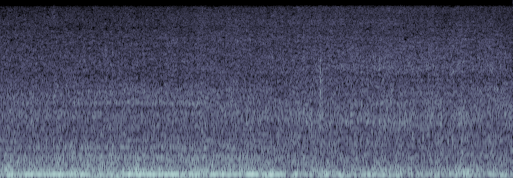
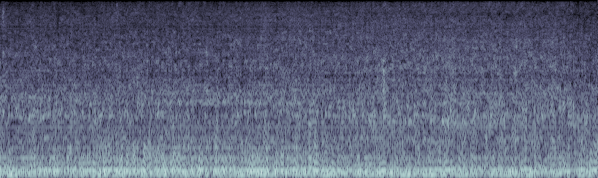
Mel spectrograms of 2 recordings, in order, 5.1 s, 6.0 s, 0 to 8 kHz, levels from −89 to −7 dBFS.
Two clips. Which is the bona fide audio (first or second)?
first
